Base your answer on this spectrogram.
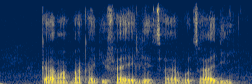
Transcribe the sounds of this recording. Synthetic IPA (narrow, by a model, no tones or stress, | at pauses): kʼamapʼakʼadifaɪlet͡sʼabʊt͡sʼaːdi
